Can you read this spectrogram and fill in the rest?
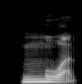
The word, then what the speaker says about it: muộn: Muốn The word for want is very similar to the word late used to say later than that, but want is pronounced with a high rising tone. Muốn. And the word for late is pronounced with a low, falling, broken tone. Muộn.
